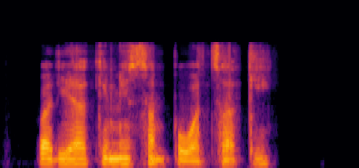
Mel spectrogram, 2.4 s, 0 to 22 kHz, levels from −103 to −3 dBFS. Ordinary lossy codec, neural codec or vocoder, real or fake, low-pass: AAC, 48 kbps; codec, 16 kHz, 16 kbps, FunCodec, trained on LibriTTS, 50 frames a second; fake; 7.2 kHz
